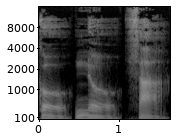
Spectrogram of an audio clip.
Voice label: "konotha", concat syllables; Affixing experiment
